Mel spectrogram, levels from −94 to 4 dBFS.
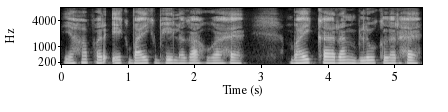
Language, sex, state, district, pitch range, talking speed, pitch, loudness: Hindi, male, Jharkhand, Palamu, 145-155 Hz, 155 wpm, 150 Hz, -19 LUFS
